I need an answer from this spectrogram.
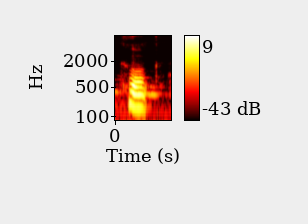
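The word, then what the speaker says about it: Koch: I retyped some notes of a seminar I went to here Monday night, Kathy Cook. It's spelled K-O-C-H, K-A-T-H-Y, K-O-C-H, if you want to look her up.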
